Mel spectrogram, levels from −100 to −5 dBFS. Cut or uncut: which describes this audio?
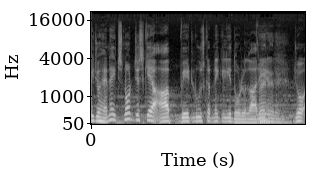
uncut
